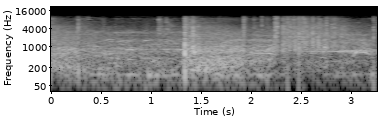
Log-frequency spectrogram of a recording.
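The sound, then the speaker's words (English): Fireworks bang and crackle in sharp bursts over a dense, noisy street crowd in Paris after Morocco's semi-final loss, with one louder pop near the middle and scattered smaller cracks throughout, echoing off buildings. “Fireworks were set off in Paris, with trouble reported in Lyon, Bordeaux and Nice too.”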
